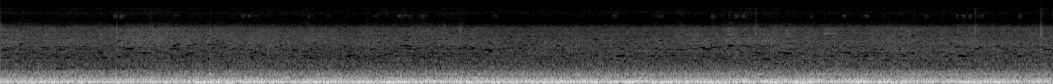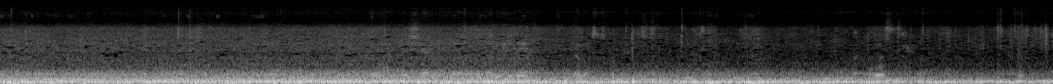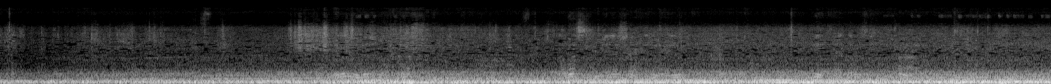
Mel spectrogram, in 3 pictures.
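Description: Car engine and road noise heard from inside the cabin while driving: a steady, loud low rumble that eases slightly in the middle and builds again near the end.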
